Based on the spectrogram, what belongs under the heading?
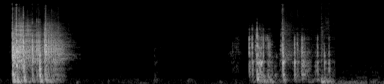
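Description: A microphone slams down with a loud, sharp crack, then goes silent for about two seconds before a second burst of clattering knocks and rattles, with no one speaking.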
